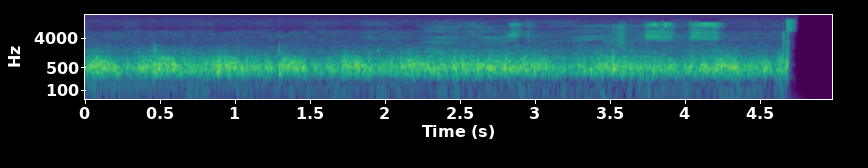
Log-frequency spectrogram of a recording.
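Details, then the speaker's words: Soft, rapid whooshing fetal heartbeat of a baby girl at 15 weeks of pregnancy, heard on a fetal Doppler monitor, hard to find and partly buried in static. "Lindo o coração da minha bebé de 15 semanas com monitor fetal. É bem difícil achar, pois ainda é muito pequena. O melhor som do mundo."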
